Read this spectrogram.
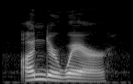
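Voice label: "underwear", English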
